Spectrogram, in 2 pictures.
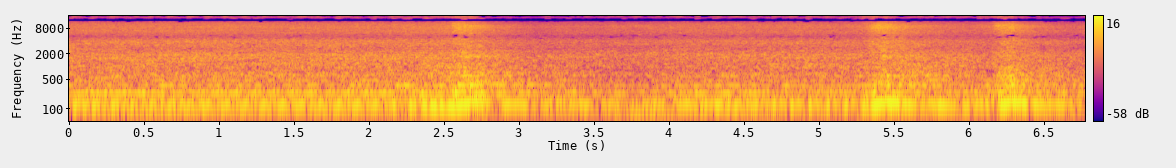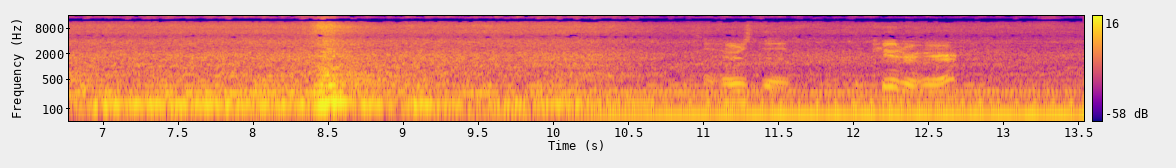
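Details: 1987 Toyota Land Cruiser FJ60 with Holley Sniper fuel injection replacing the carburetor, steady idle with four quick clean throttle blips rising and settling smoothly; runs healthy.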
